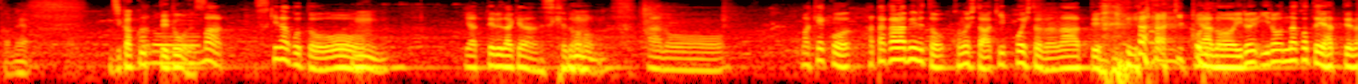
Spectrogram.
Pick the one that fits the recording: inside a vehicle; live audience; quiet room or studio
live audience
